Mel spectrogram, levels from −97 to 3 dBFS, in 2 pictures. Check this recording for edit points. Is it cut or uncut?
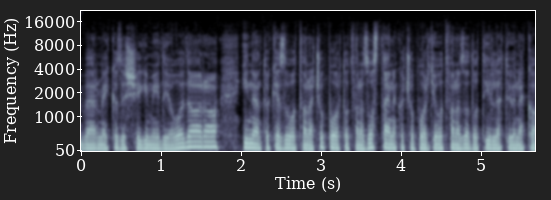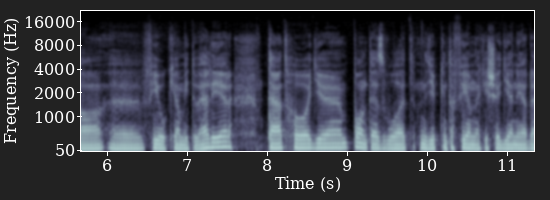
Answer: uncut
